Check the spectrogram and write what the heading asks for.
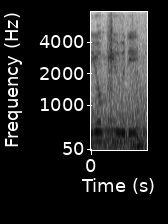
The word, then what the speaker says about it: Yomiuri: May isang bigkas lang yung Yomiuri. Yomiuri. Yomiuri.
